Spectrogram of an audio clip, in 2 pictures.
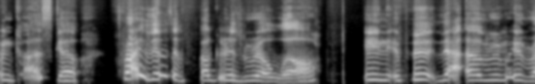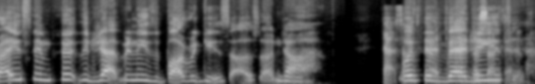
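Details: Adult with cerebral palsy, which the speaker says is why they talk this way and that nothing can be done about it; dysarthria (cerebral palsy).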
